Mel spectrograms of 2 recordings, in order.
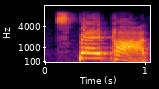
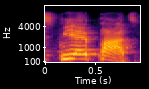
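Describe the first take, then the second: First: The first vowel sounds like 'air'. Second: The first vowel sounds like 'ear'. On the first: The speaker calls it right. "This is called spare part" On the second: The speaker calls it wrong. "That's a wrong pronunciation"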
